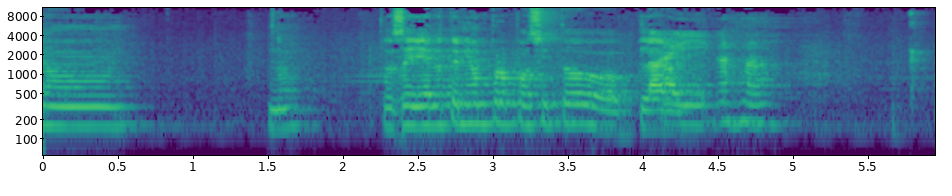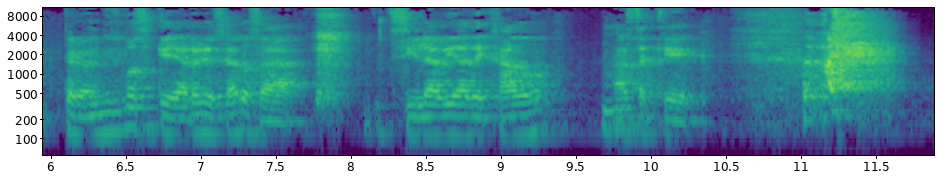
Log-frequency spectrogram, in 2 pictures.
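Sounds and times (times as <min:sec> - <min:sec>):
speech: 0:01.5 - 0:05.0, 0:06.1 - 0:11.4
sneeze: 0:07.8 - 0:08.1, 0:11.0 - 0:11.8.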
